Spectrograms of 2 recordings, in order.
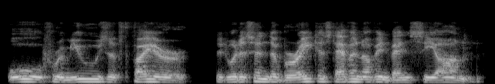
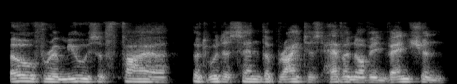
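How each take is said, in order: First: It is said in Shakespearean original pronunciation. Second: It is said in a modern standard accent.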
